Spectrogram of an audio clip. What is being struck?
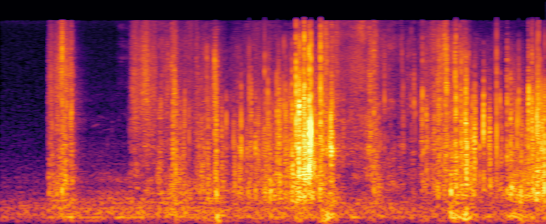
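Newspaper, newsprint paper.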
